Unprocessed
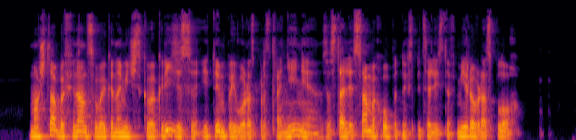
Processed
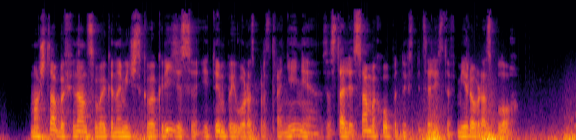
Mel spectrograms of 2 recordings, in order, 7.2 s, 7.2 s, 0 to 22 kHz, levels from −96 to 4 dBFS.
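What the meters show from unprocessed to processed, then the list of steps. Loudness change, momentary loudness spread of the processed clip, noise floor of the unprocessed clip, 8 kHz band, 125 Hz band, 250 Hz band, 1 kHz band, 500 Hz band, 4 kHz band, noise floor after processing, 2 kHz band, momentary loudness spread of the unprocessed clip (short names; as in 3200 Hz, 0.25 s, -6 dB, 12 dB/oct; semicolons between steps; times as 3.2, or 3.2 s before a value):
-2.5 dB, 10 LU, -83 dBFS, -1.5 dB, -2.0 dB, -2.5 dB, -3.0 dB, -3.0 dB, -2.5 dB, -47 dBFS, -3.0 dB, 7 LU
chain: wind noise 120 Hz -26 dBFS; crackle 59/s -47 dBFS; three-band expander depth 40%; gain -3 dB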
